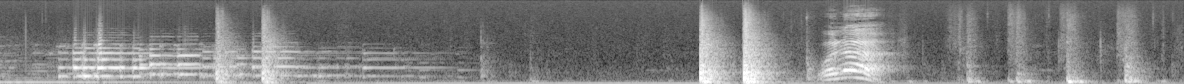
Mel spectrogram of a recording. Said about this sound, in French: Frappe à ma porte.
